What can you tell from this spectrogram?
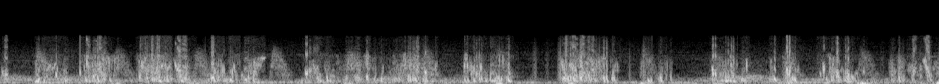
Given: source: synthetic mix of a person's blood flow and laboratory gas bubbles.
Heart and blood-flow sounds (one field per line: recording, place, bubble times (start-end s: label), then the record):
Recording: Doppler ultrasound of blood flow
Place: subclavian vein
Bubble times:
0.00-0.10 s: bubbles
0.33-0.69 s: bubbles
0.80-1.22 s: bubbles
1.35-1.98 s: bubbles
2.07-2.66 s: bubbles
3.00-4.39 s: bubbles
4.61-5.15 s: bubbles
5.58-6.21 s: bubbles
6.44-6.52 s: bubbles
6.55-6.74 s: bubbles
7.08-7.50 s: bubbles
7.68-8.01 s: bubbles
8.17-8.69 s: bubbles
8.88-9.39 s: bubbles
From the record:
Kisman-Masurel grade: 343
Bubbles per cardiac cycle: rolling drumbeat, 9 or more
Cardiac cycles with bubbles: 100%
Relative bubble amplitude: loud (0.450 to 0.775)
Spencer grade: 3 (all of the cardiac periods contain showers or single bubble signals, but not dominating or overriding the cardiac motion signals)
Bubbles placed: anywhere in the cardiac cycle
